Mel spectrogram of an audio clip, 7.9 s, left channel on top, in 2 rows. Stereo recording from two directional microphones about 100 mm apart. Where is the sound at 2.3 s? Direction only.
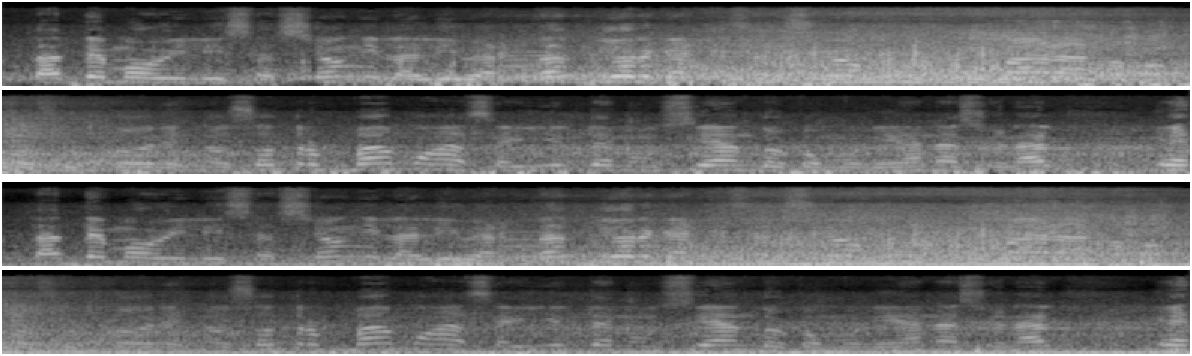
55° left (ahead or behind).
